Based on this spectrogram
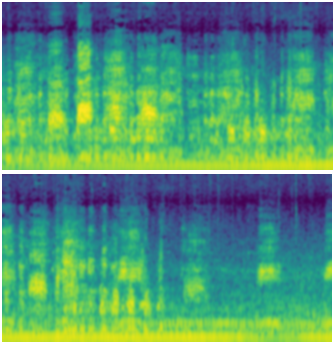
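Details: Toulouse and African geese in a backyard breeding flock give scattered honks and rapid nasal notes, quieter than the chorus, over a steady low hum.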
